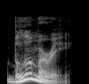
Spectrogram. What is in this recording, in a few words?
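"bloomery", British English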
